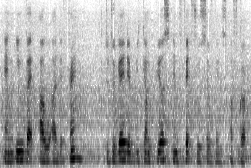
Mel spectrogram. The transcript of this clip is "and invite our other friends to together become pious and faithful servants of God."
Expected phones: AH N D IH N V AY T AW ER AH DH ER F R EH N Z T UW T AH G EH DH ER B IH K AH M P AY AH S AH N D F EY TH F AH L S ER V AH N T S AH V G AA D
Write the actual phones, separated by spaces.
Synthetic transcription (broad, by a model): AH N IH N V AY T AW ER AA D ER F R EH N T UW T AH G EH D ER B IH K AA M P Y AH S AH N F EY T F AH L S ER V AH N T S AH F G AA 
